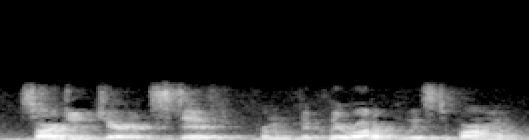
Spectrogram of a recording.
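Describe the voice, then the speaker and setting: A man's voice: mid-range voice, fairly even intonation, fast talker. A man speaking as a prosecuting attorney in a formal courtroom address. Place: indoor courtroom. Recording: very echoey, dull, noisy courtroom audio.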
